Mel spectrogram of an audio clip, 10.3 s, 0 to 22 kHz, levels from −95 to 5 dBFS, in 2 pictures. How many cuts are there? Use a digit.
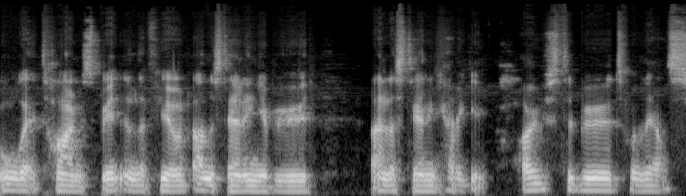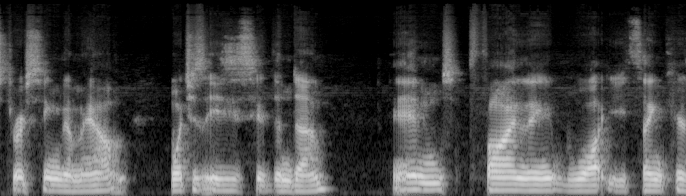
1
